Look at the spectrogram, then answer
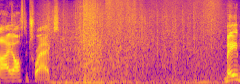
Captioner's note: metal crunching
